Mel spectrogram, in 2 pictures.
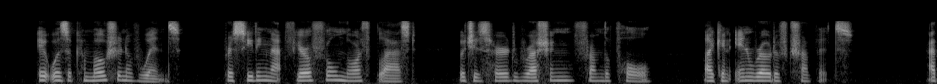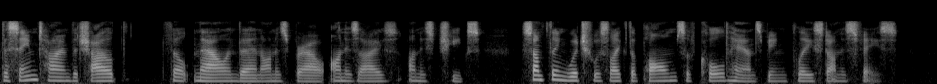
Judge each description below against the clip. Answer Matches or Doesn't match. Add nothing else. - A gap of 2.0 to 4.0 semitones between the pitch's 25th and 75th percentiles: Matches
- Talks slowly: Doesn't match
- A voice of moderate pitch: Matches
